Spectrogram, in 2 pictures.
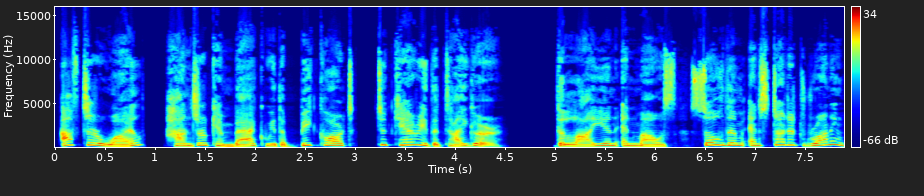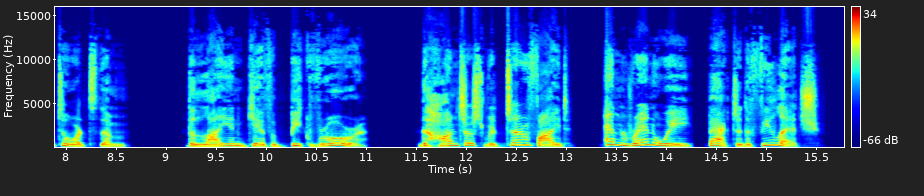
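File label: character English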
